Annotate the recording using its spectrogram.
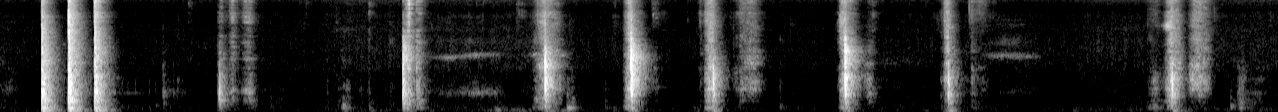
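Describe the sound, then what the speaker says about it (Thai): Sharp knife strikes on a cutting board, bamboo shoots cut into bite-size pieces for Thai fish-kidney curry, a quick burst of three followed by slower, irregular single chops spaced out over several seconds in a quiet room. "หั่นกำลังพอดีคำอ่ะ จะอร่อย"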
